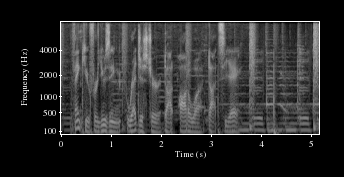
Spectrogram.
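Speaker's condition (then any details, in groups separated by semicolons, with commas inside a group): No condition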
